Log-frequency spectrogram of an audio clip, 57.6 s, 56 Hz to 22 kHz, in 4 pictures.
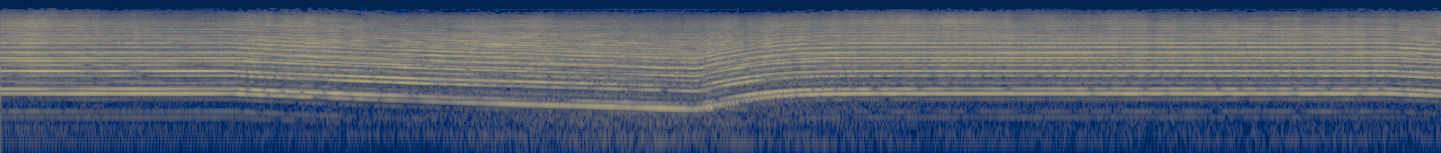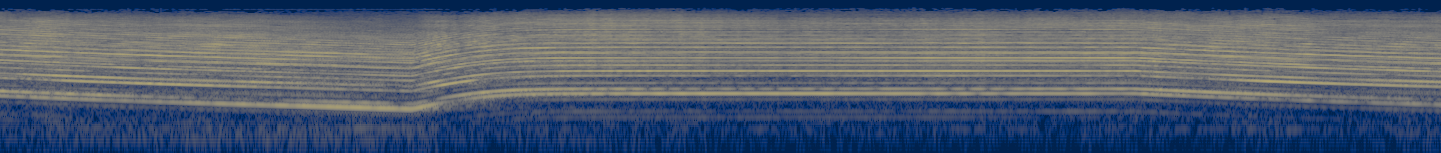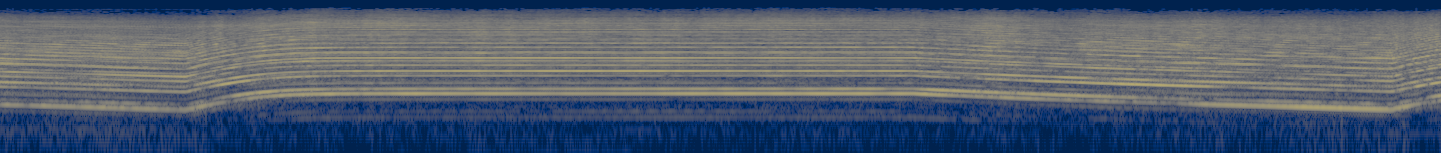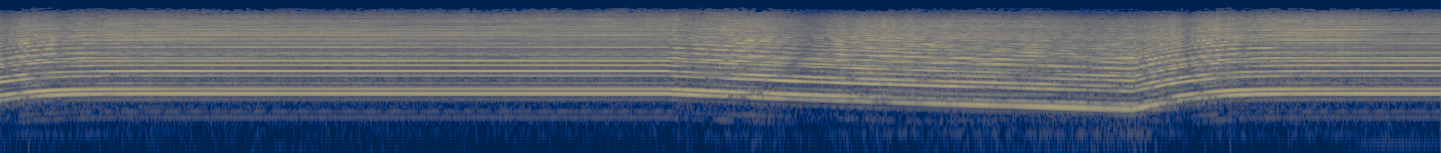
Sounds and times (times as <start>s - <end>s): Siren: 0.0s - 57.6s.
